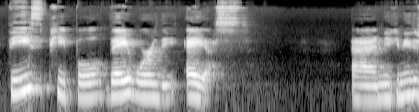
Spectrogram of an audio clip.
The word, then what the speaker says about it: Ais: These people, they were the Ais, and you can either spell it A-I-S or A-Y-S.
